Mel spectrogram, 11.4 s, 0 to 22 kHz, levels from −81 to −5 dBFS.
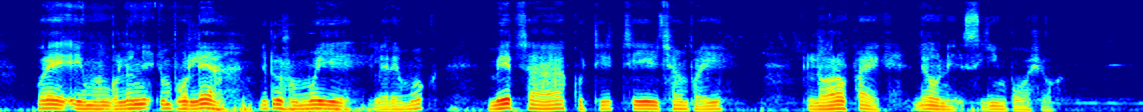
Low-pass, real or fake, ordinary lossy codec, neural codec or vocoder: none; real; none; none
